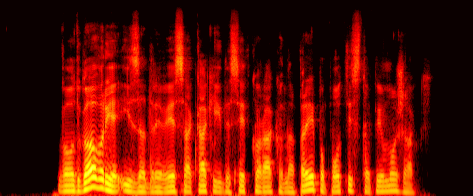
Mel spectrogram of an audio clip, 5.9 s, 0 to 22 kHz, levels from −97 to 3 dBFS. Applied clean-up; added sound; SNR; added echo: neural mask model Resemble Enhance denoiser.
